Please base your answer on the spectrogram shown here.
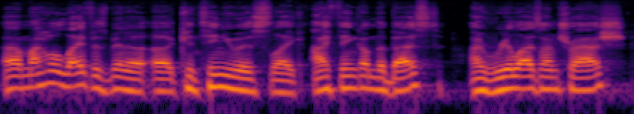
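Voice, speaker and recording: A man's voice: mid-range voice, fairly quick, a little mellow. A young man from Connecticut, a rapper chatting as a podcast guest in a laid-back, rambling way with frequent laughs. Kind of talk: casual chat.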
